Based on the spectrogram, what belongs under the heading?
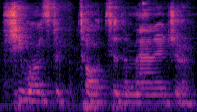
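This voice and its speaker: A woman's voice: lowish voice, level tone, normal speed, very noisy. A woman in her sixties with a New York accent, doing a brash, self-mocking stand-up set on a club stage. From New York, USA. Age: 60s. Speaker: stand-up comedian. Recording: roomy club sound from far off.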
